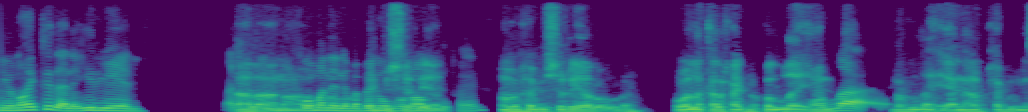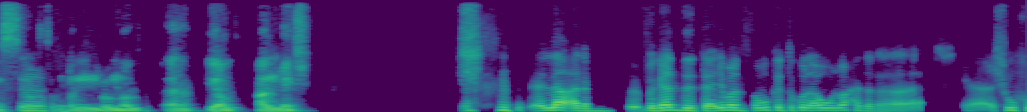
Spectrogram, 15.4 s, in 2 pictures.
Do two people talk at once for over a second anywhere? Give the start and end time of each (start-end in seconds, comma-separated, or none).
1.8-3.4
